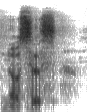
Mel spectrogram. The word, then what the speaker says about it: gnosis: In a conversation Jen and I had, she brought it up and I was like, oh, you're right, it's actually pronounced gnosis.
